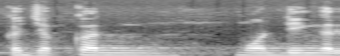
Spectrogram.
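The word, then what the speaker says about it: Kjøkkenmøddinger: ke Joken mode Dinger agak susah ya bacanya ini dikarenakan ini merupakan dari bahasa Denmark dari bahasa Denmark nya kejap cone modinger itu apa ke Joken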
